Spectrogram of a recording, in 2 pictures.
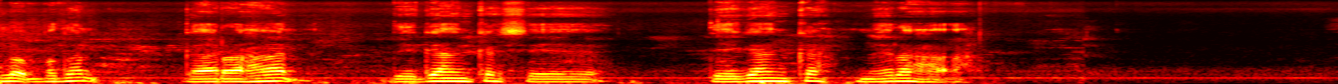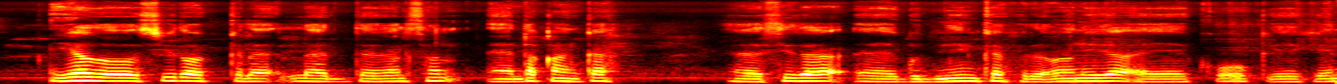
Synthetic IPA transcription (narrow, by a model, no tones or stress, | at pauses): lɔbɐðɐnɡaːɾɐɦaːnd̪ɛːɣaːŋkʰɐ | d̪̥ɛːɣaːŋkʰɐmɛːlɐɦɐ̰ʔɐh | ʔɪjɐðɔːsɪðɔːkʰɐlɛlɐd̪ɐɣaːlsɐnːɖɑqɑŋkʰɐ | sɪðɐɡʊd̪niːŋkʰɐfɪɾʕɔːnɪɣɐʔɛːkʰʊkɛːkʰɛ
